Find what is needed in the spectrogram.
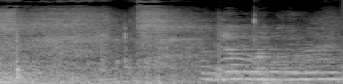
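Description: A couple of light metal clicks as the crank of a milling machine's dividing head is handled, then a man's drawn-out hesitant "eee" starting a little past halfway.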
